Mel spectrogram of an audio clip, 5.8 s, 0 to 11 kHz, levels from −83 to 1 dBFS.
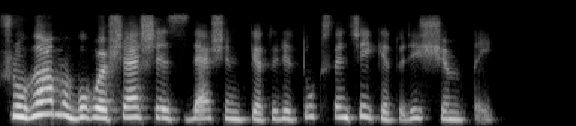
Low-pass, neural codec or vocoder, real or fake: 7.2 kHz; codec, 16 kHz, 0.7 kbps, FocalCodec; fake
